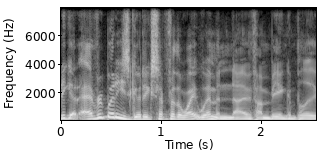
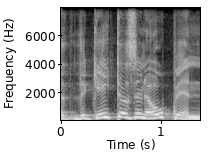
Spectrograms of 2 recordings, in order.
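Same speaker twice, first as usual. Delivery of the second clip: whiny driver text; 11 semitones higher, slower than usual. Retold or imitated. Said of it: "three messages from the driver".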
